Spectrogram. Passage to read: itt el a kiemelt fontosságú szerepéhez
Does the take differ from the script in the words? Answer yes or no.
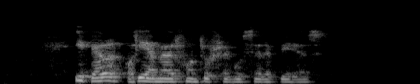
no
